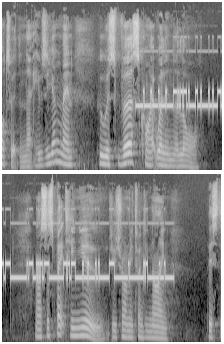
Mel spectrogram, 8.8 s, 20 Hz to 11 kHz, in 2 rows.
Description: RTTY (50 baud, 450 Hz shift), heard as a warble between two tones, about 1550 Hz centre. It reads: CQ TEST OK5BK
